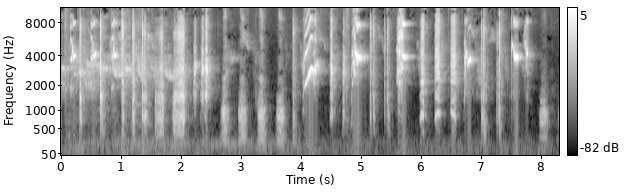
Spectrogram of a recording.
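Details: Javan myna singing actively with head-bobbing, full filler phrases: a steady string of dry clicking notes roughly one a second, interspersed with sharp rising whistles and scratchy chatter.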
